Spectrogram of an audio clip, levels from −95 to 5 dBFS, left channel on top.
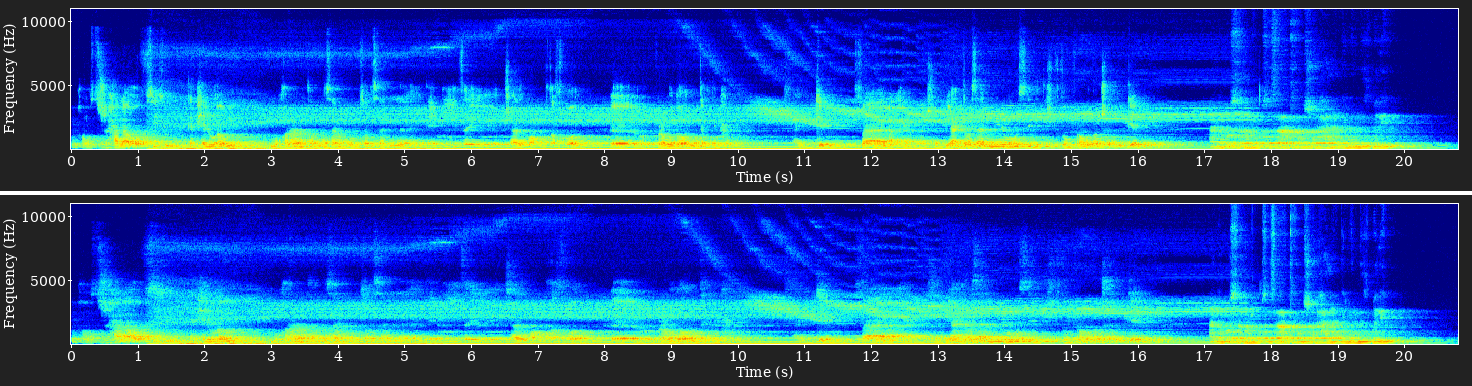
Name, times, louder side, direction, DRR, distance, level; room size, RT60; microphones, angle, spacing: voice 1, 0.2-2.5 3.0-7.7 8.1-9.9 10.8-11.4 11.8-16.2, left 1 dB, 50° left, 1 dB, 0.3 m, -24 dB
Thunder, 1.1-18.5, equal, 25° right, 0.8 m, -40 dB
sound 1, 1.1-17.7, equal, 70° right, 1.2 m, -32 dB
sound 2, 2.1-19.0, equal, 5° left, 0.9 m, -38 dB
voice 2, 17.1-19.8, right 2 dB, 55° right, -2 dB, 0.4 m, -25 dB
2.9 x 2.4 x 3.3 m, 2.6 s
head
